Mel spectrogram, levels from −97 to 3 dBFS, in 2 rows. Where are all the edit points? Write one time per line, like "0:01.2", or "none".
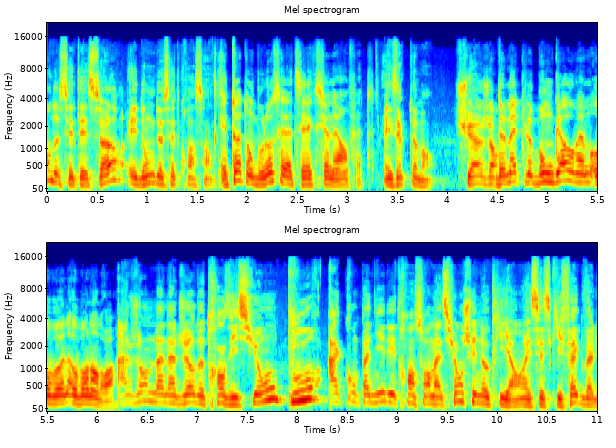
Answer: none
